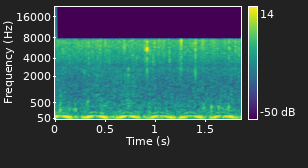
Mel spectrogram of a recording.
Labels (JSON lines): {"label": "biophony", "recorder": "SoundTrap 300"}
